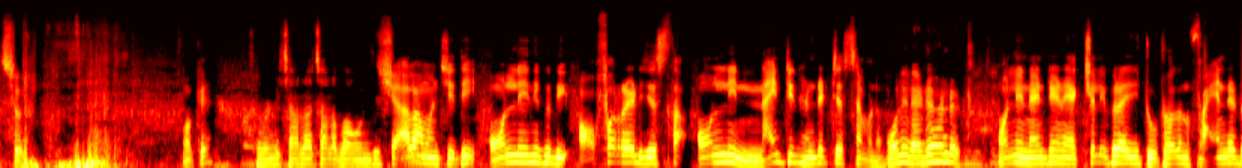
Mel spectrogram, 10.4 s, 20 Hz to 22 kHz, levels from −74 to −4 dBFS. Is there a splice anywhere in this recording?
no; 0 cuts

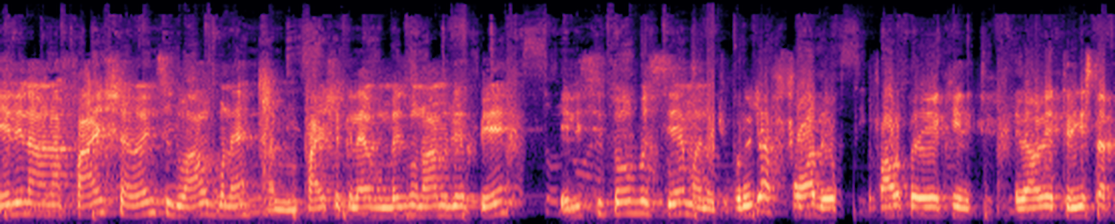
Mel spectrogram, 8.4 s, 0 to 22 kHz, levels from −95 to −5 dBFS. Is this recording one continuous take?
no; 1 cut; at 5.4 s

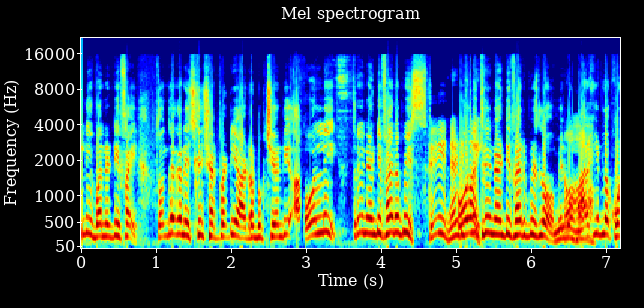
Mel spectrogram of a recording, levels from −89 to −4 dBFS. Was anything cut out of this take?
yes; 1 cut; at 2.9 s

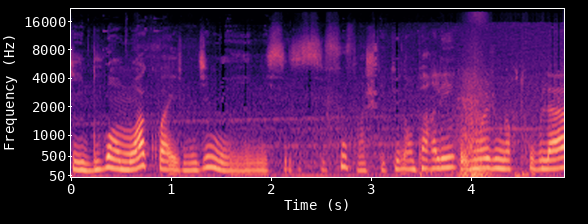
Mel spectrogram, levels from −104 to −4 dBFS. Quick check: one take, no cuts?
no; 1 cut; at 3.9 s

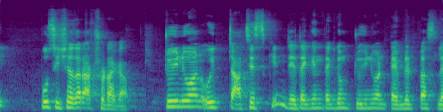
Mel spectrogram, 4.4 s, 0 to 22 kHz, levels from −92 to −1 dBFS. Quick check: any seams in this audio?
yes; 1 cut; at 1.3 s

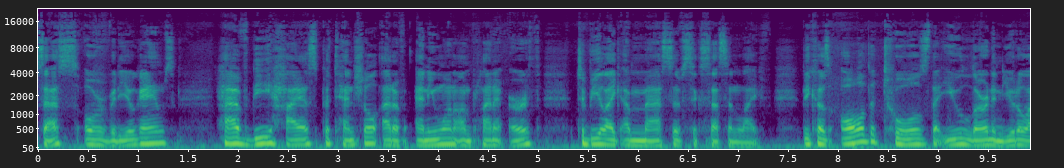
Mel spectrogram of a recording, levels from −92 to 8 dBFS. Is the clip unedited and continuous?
yes; 0 cuts

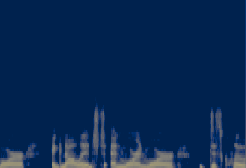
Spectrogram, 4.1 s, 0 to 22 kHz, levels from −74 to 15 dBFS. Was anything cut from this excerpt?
yes; 1 cut; at 3.2 s

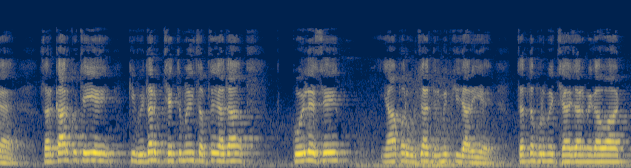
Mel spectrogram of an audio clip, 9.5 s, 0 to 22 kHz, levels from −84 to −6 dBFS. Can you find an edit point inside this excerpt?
no; 0 cuts

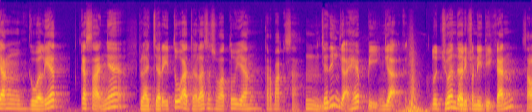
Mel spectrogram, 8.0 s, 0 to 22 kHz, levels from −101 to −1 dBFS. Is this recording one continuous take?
no; 4 cuts; at 1.0 s, 1.9 s, 4.5 s, 6.3 s

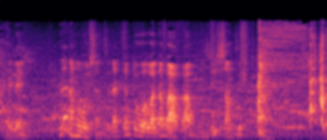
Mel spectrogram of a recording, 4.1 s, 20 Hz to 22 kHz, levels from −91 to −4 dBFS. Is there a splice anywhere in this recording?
no; 0 cuts

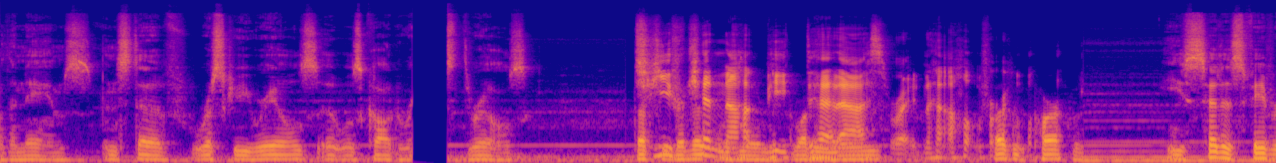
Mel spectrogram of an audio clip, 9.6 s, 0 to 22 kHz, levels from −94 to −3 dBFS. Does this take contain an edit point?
yes; 1 cut; at 8.1 s

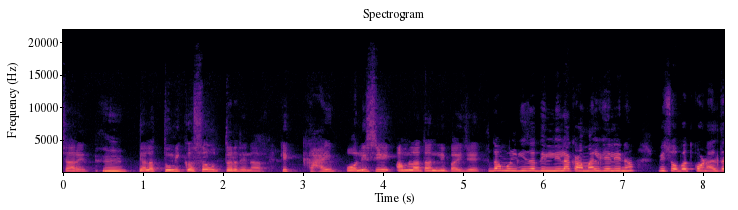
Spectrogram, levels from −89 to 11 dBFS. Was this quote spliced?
yes; 2 cuts; at 1.0 s, 5.2 s

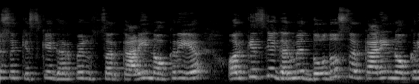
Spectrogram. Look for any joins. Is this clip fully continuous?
yes; 0 cuts

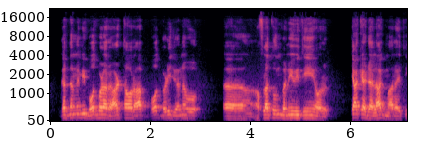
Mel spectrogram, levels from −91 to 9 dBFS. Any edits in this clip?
no; 0 cuts

